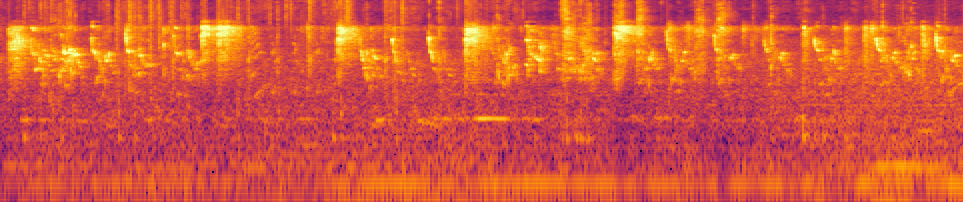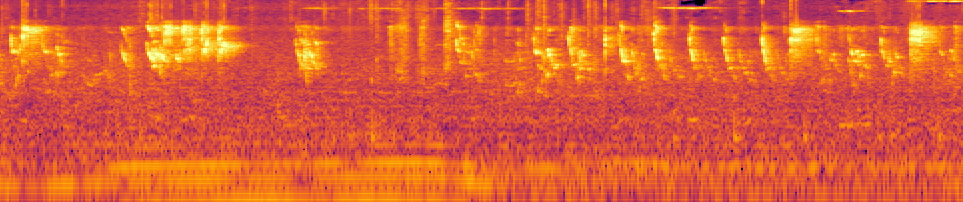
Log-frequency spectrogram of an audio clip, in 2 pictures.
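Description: Budgerigars keep up a busy chatter of high, scratchy chirps and squawks.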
